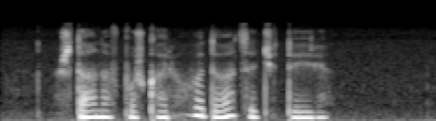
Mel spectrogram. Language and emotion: Russian, sad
